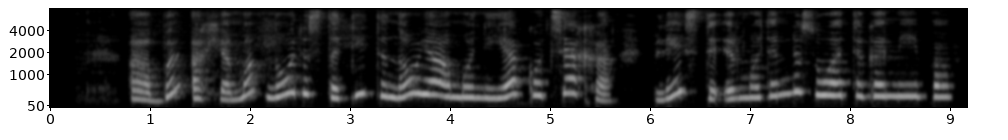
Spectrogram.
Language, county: Lithuanian, Marijampolė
